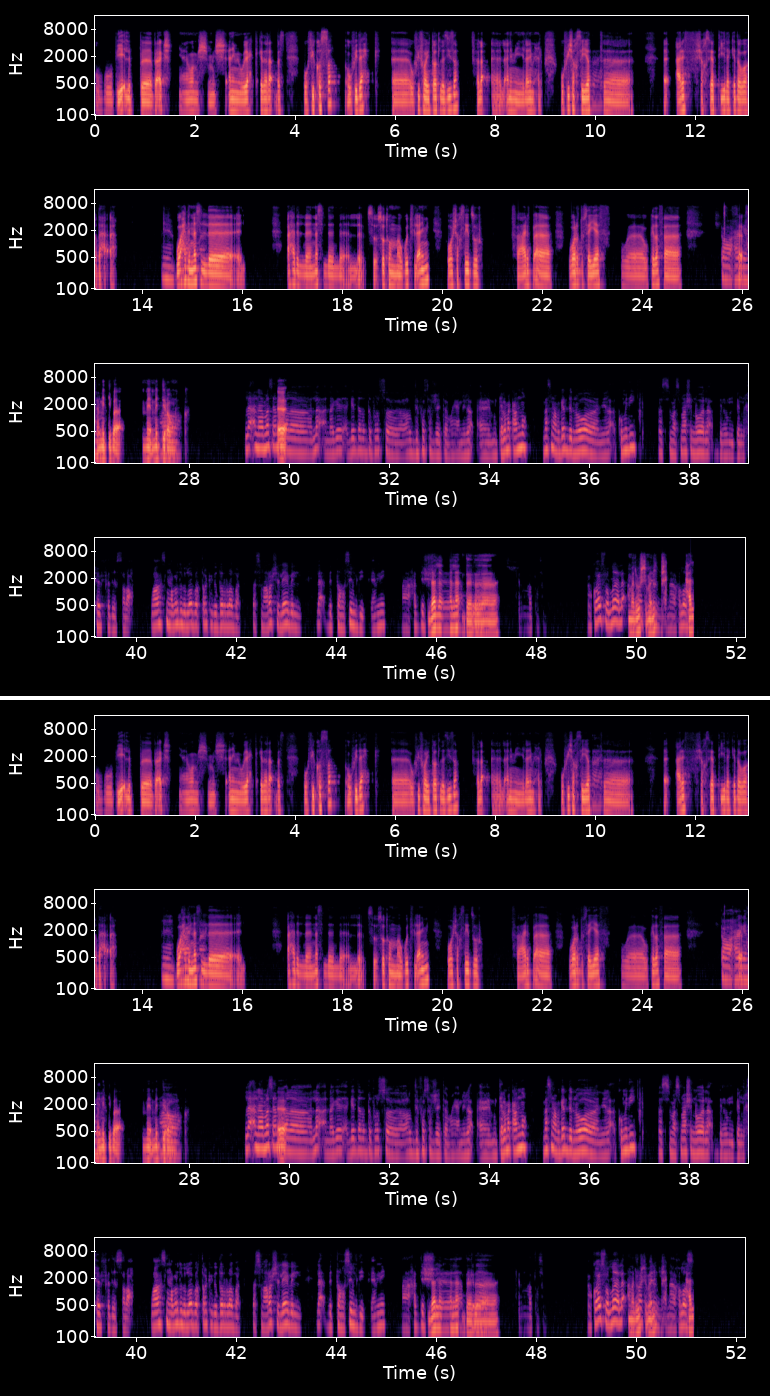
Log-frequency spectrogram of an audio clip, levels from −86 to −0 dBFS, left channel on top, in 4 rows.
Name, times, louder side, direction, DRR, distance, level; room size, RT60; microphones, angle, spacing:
voice 1, 0.0-5.5 5.9-7.3 7.6-10.8 11.4-13.5 14.7-16.1 16.6-19.7 20.1-20.8 21.5-22.2 22.5-23.3 23.6-25.0 25.9-26.6 27.1-27.8 29.8-30.0 45.8-47.2 49.8-50.6 51.0-51.2, left 3 dB, 85° left, 1.0 m, -25 dB
voice 2, 14.4-15.3 25.6-26.3 27.4-27.8 29.1-34.8 35.1-36.9 37.4-39.9 40.3-42.1 42.3-43.3 43.6-45.0 45.3-47.1 47.8-47.9 49.0-51.2, right 2 dB, 75° right, 2.5 m, -33 dB
head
